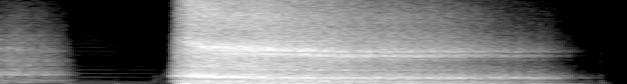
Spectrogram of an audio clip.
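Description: A big, deep breath: a brief faint inhale, a short pause, then a long, loud, breathy exhale lasting about a second and a half that slowly fades out.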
